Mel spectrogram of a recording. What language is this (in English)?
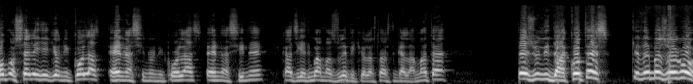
Greek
